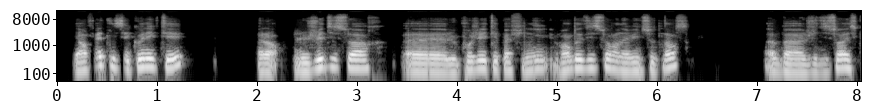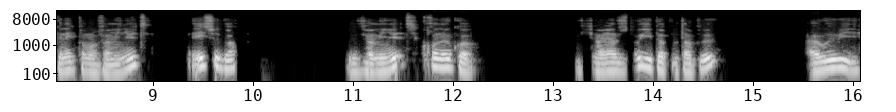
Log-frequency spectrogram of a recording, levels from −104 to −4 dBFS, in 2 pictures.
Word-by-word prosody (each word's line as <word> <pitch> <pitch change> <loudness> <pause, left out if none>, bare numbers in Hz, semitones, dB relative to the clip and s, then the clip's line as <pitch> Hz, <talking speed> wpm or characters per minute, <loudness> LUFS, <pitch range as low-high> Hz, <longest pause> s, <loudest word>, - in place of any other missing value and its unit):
Et - - 0
en 130 - +2
fait, 200 +8 +1
il 170 - 0
s'est 145 -2 -4
connecté. 170 +4 +4 0.7
Alors, 115 0 +1
le 120 +1 +1
jeudi 165 +6 +3
soir, 155 -1 +2 0.2
heu, 115 -2 +3
le 110 0 0
projet 135 +7 0
était 140 -1 -1
pas 130 - -1
fini. 130 +4 -5
Vendredi 155 +5 +1
soir, 155 -1 -1
on - - -4
avait 120 0 0
une 125 - -3
soutenance. 155 - -1 0.8
Ah - - -2
bah 110 -2 0
jeudi 110 0 -9
soir, 155 +7 +3
il - - 0
se 150 - -14
connecte 130 +2 -3
pendant 115 -2 -3
20 105 0 -4
minutes 160 - -1 0.4
et - - +4
il - - +5
se 190 - -1
barre. 150 -1 -2 1.1
20 115 +1 -3
minutes 165 - 0
chrono, 165 -2 +2
quoi. 125 -6 -1 1.0
Il - - -14
fait 125 - -12
rien 125 +1 +1
du 120 -1 -6
tout, 180 - -3
il 170 -3 +2
papote 130 -4 -3
un 115 - -1
peu. - - +1 0.9
Ah 120 - 0
oui, 140 +5 +5
oui. 145 -5 +2
135 Hz, 195 wpm, -22 LUFS, 120-160 Hz, 1.1 s, il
